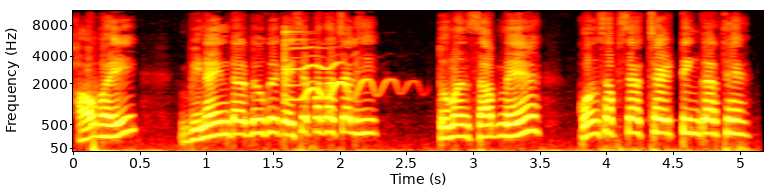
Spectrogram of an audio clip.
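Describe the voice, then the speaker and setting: A woman's voice: high-pitched, a little fast, a little hiss or hum. A woman with a Chhattisgarhi accent performing a comedy sketch as a bossy teacher who scolds and directs her pupils.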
